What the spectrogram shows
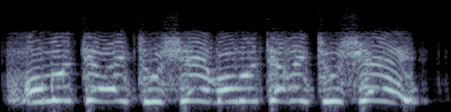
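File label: French damaged engine mood med; War Thunder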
